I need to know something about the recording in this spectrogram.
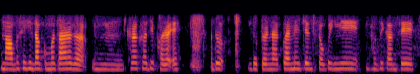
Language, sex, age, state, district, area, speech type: Manipuri, female, 18-30, Manipur, Kangpokpi, urban, conversation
